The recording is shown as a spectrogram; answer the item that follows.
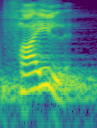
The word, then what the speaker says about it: file: FILE, फाइल, इसको फीले नहीं पढ़ेंगे।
